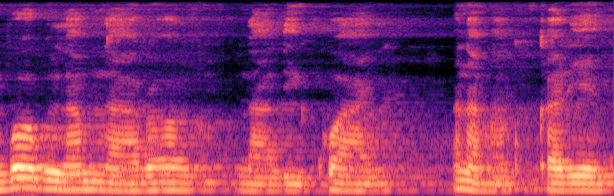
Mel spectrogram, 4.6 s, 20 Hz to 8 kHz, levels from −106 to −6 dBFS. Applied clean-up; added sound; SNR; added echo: none; none; none; reverberation time 1.7 s.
